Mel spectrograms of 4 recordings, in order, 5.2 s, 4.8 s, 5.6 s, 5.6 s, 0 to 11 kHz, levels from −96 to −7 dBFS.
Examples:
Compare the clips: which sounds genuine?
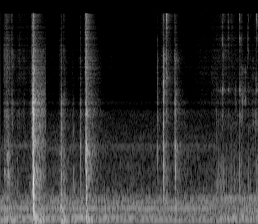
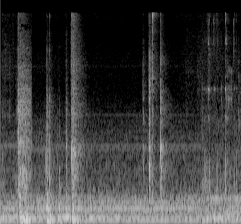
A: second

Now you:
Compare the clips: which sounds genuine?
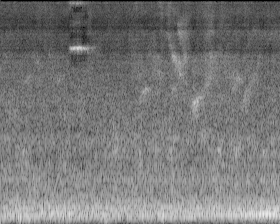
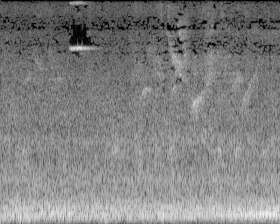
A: second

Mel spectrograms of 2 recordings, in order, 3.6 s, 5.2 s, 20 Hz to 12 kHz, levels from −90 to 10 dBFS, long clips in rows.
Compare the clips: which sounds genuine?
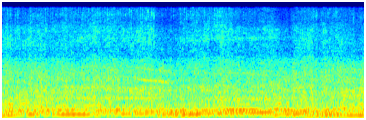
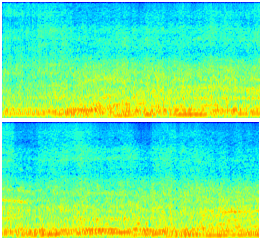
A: first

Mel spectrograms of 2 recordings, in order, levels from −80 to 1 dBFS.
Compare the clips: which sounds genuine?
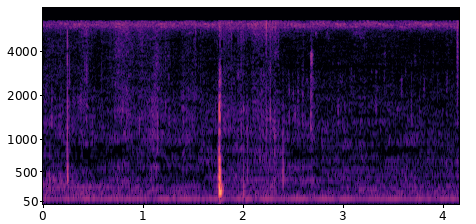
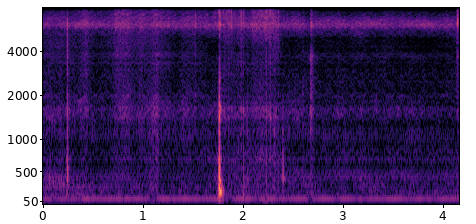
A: first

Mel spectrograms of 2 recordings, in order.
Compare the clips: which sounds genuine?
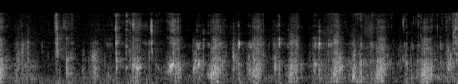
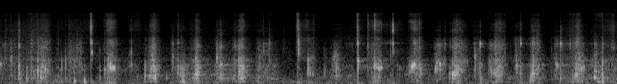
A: first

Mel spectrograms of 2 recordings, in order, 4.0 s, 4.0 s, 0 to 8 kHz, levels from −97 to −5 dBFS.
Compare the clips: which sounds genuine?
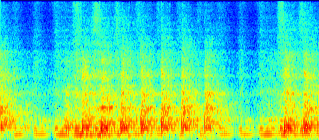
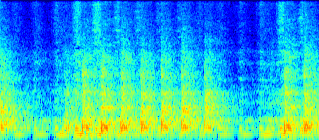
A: second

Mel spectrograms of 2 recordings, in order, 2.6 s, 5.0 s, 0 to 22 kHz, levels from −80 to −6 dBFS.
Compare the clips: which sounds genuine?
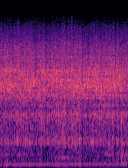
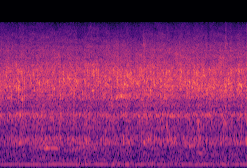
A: first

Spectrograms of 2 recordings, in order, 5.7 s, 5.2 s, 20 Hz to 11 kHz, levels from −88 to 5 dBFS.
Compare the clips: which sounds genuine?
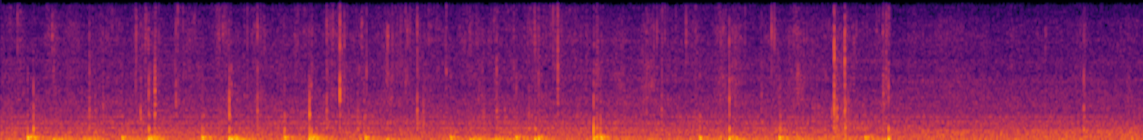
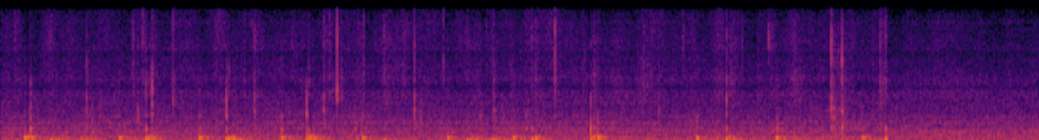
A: first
